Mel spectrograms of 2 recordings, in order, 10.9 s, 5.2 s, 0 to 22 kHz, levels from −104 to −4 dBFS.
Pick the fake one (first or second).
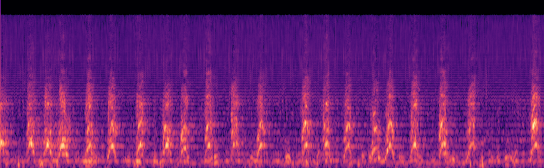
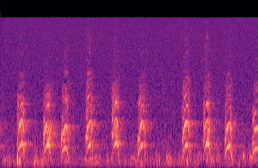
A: first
